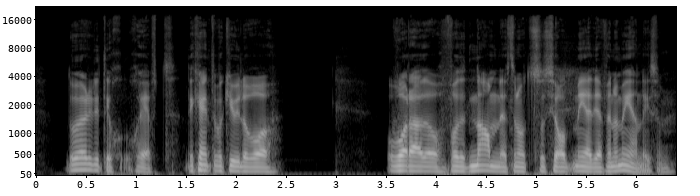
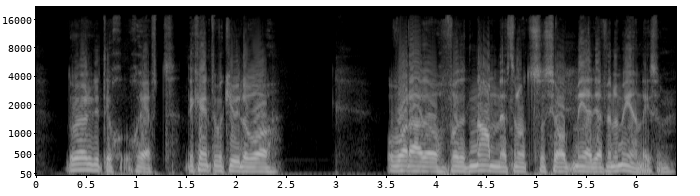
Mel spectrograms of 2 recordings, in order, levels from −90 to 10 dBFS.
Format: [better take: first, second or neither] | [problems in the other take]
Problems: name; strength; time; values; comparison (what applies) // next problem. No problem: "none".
first | distortion; heavy; 6 dB below the speech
